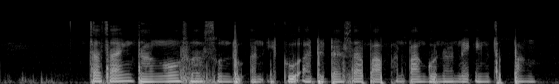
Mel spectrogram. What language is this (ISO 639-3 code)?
jav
